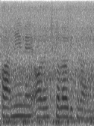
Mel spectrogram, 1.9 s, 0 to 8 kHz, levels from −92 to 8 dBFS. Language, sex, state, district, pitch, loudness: Hindi, female, Bihar, Gaya, 215 Hz, -16 LUFS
